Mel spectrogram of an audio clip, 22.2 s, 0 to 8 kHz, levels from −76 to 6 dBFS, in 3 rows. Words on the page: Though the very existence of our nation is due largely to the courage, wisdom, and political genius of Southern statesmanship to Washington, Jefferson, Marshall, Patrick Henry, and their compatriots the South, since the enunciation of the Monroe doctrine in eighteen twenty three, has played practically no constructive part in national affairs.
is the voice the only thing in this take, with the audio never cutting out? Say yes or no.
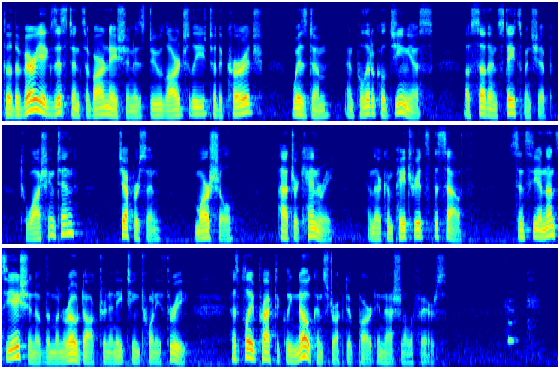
no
